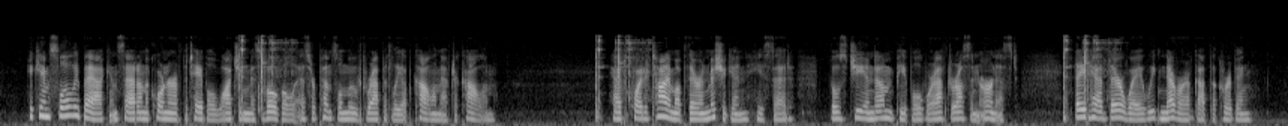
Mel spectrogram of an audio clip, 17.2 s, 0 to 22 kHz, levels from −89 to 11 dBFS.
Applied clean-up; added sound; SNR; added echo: none; Cutlery, silverware / Chink, clink; 11 dB; none.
